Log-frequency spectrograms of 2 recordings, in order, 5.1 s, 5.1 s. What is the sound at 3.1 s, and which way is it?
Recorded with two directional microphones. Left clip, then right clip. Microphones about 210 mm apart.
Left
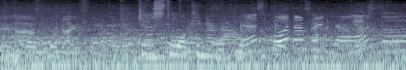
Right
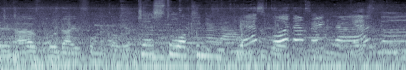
Speech, 55° right (ahead or behind).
